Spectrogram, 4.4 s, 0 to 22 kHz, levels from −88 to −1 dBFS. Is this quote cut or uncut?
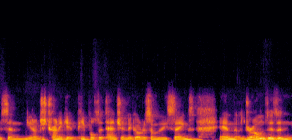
uncut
